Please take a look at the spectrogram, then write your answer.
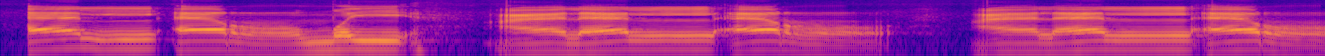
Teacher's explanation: Pangkal lidahnya dinaikkan ke langit-langit bagian belakang. Jadi si pangkal lidah ini dia tegang naik ke atas ya. Nah, naik ke atas seperti ini ke kalau bahasa Sundanya ada lak-lakan di sana. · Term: ditafkhimkan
